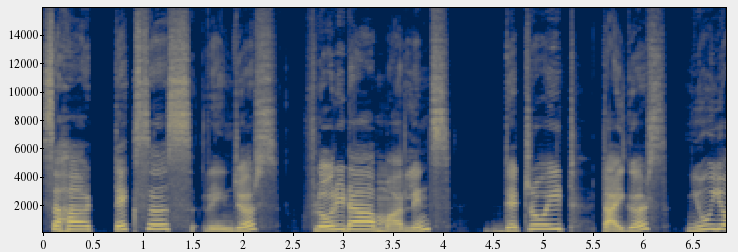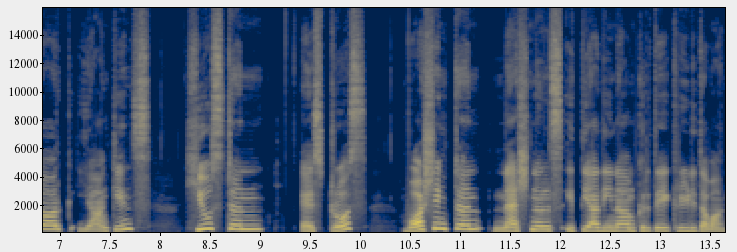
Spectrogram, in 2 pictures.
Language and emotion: Sanskrit, neutral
